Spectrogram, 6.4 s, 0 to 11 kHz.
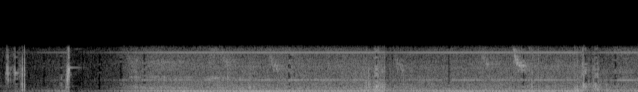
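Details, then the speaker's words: John Deere LT160 automatic lawn tractor, Kohler Command 16hp engine, first start since acquired, on jump pack: catches and runs flat-out at high steady revs; governor rod stuck at full throttle. "okay it started but i think the uh carburetor lever might be stuck on full bore so let me see what's going on with that"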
